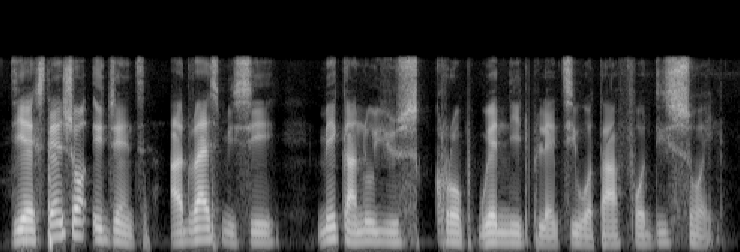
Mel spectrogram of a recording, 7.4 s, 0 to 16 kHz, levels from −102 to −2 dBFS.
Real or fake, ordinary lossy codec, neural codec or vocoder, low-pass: real; none; none; 7.2 kHz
